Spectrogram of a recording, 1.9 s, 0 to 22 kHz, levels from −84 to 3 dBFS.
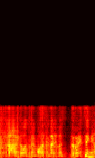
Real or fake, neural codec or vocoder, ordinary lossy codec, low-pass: fake; codec, 16 kHz, 0.7 kbps, FocalCodec; none; 7.2 kHz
